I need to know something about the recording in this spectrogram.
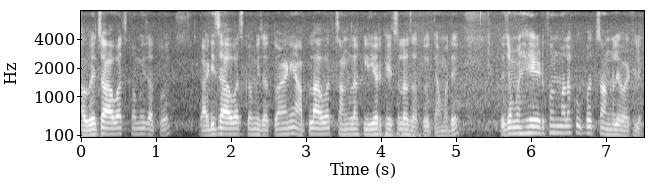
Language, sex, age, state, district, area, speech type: Marathi, male, 30-45, Maharashtra, Sindhudurg, urban, spontaneous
